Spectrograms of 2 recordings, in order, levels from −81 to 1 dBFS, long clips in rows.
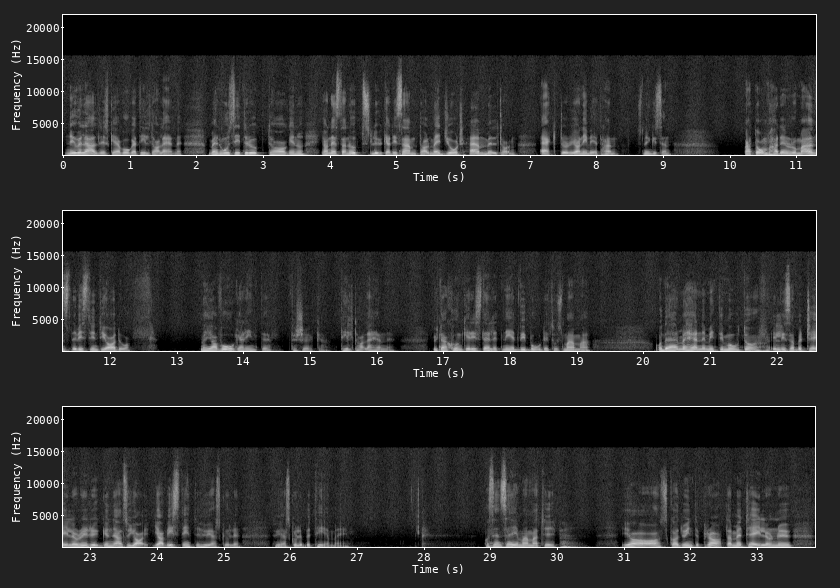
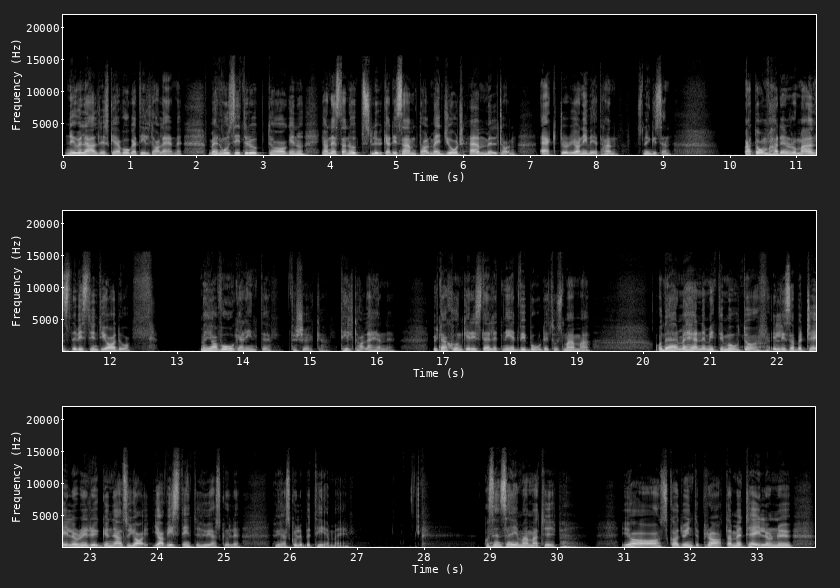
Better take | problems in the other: second | hiss; faint; throughout; 25 dB below the speech

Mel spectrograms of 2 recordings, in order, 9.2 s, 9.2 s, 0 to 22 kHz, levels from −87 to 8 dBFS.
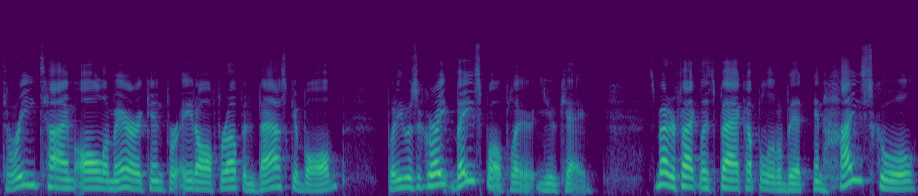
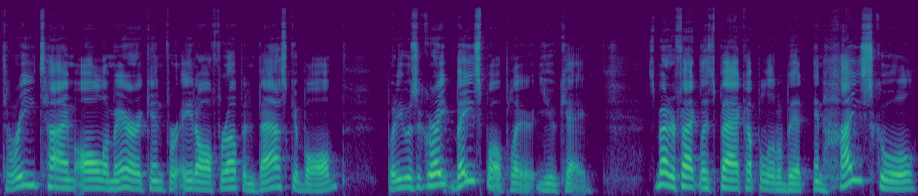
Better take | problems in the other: second | muffled; very; fading above 2.5 kHz

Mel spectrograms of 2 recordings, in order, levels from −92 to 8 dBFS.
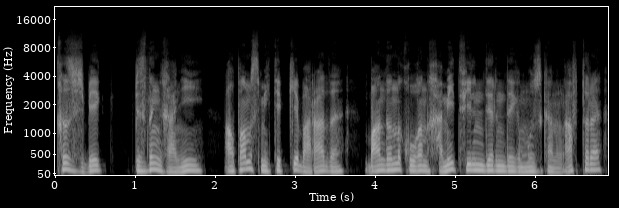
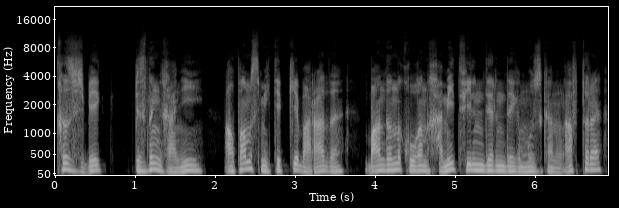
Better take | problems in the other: neither | muffled; slightly; fading above 3.5 kHz; the same in both

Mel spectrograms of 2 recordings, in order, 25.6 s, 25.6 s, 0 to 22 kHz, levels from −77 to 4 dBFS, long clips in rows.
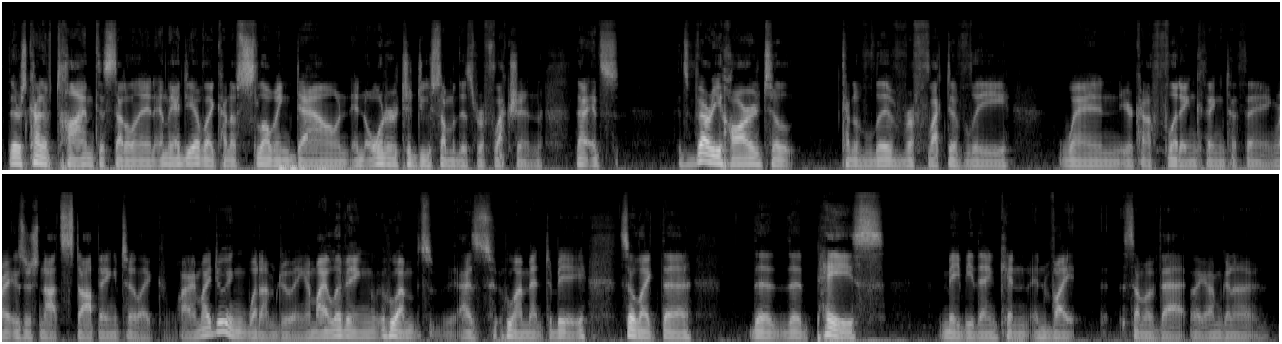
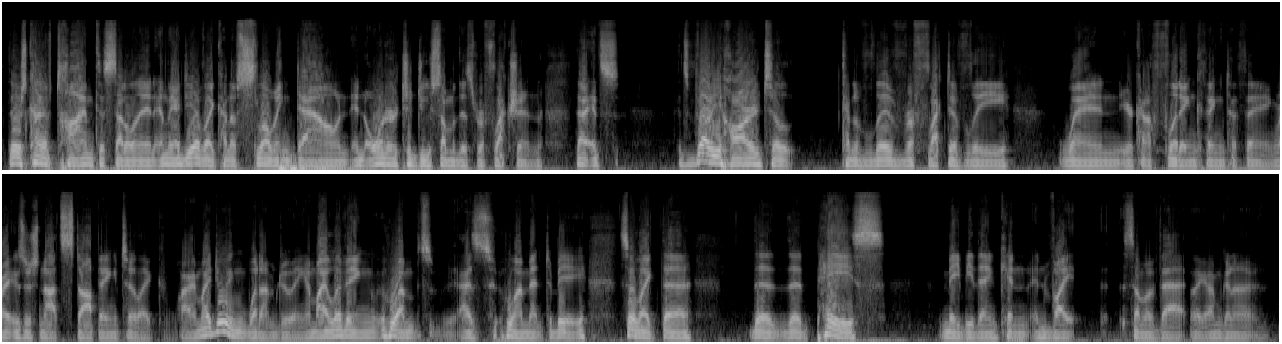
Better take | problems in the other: first | distortion; heavy; 7% of the sound clipped

